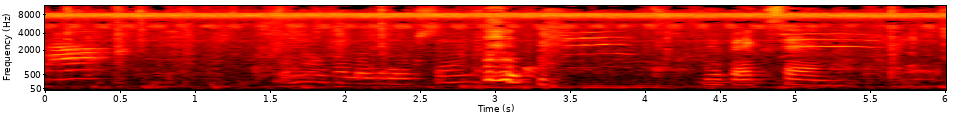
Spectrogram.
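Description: A string of short, high-pitched vocal calls, several bending in pitch, with no recognisable words; the loudest comes about three seconds in.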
